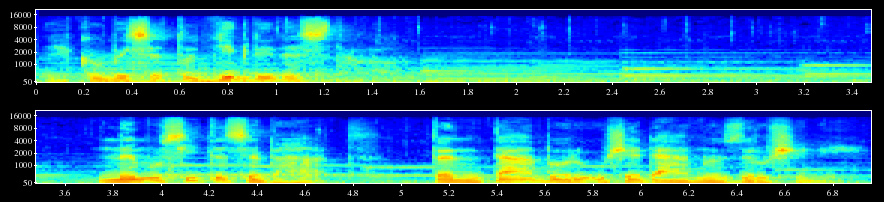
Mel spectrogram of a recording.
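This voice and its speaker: Man narrating a horror story over faint music. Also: medium pitch.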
